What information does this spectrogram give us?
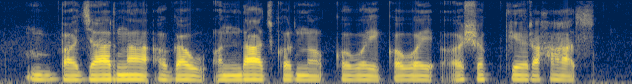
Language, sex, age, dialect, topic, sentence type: Marathi, male, 25-30, Northern Konkan, banking, statement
